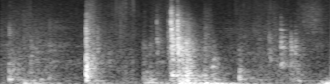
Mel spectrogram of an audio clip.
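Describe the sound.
A squeaky front door is opened for a parcel delivery, producing two loud thuds and several fainter clunks and scrapes in between.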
